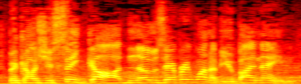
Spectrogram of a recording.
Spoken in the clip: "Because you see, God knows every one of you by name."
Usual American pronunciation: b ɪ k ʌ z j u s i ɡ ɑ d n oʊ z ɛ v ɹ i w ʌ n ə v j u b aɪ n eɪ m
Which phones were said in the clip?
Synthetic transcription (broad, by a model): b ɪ k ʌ z j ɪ s i ɡ ɑ d n oʊ z ɛ v ɹ i w ʌ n ə v j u b aɪ n eɪ m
